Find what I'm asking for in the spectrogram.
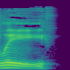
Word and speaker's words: Leigh: Do you guys know how you say this guy's name? Lee? – It is Lee.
